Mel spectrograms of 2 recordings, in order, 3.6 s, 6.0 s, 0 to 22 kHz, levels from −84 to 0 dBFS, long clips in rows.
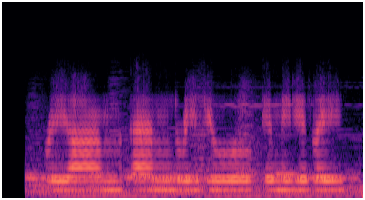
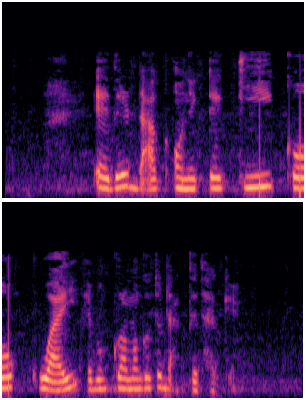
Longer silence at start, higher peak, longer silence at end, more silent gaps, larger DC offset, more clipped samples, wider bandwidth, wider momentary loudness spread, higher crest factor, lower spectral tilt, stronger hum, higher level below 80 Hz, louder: second, 0.25 s vs 0.95 s; second, -12 dBFS vs -4 dBFS; second, 0 s vs 0.85 s; neither; neither; neither; second, 6.2 kHz vs 7.8 kHz; second, 4 LU vs 11 LU; about the same, 14 dB vs 16 dB; first, -8.5 dB/octave vs -6.5 dB/octave; neither; first, -44 dBFS vs -52 dBFS; second, -26 LUFS vs -20 LUFS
